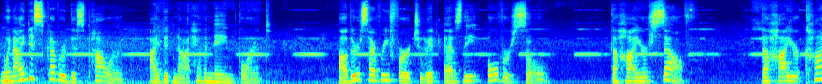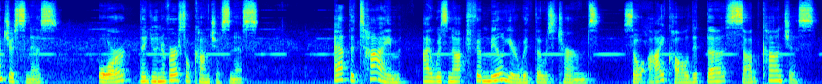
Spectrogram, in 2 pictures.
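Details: Adult speaker; normal voice.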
